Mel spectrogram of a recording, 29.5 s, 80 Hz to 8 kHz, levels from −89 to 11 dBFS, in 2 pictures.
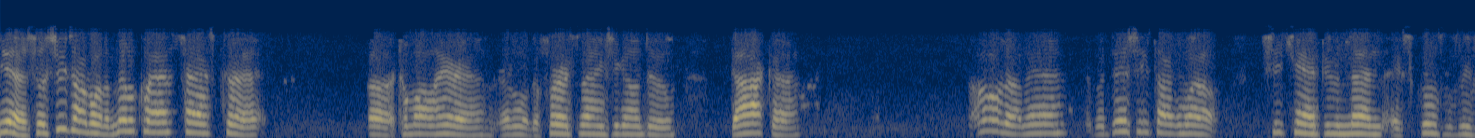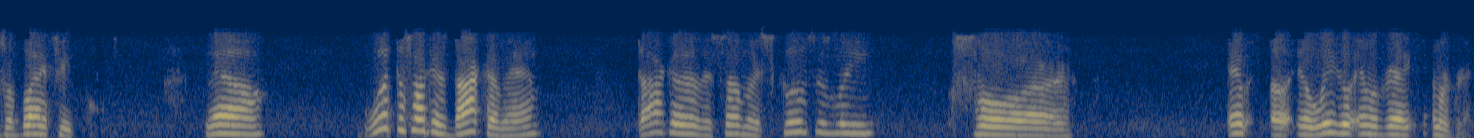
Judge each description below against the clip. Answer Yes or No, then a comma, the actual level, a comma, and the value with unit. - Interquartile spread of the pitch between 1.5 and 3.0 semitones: No, average, 3.5 semitones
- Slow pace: Yes, slow, 110 wpm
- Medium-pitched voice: Yes, medium, 180 Hz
